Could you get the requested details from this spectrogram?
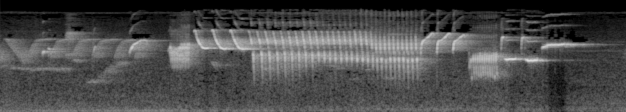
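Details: Belgian canary song starting with soft varied chirps, then a loud, fast rolling trill of high notes lasting about three seconds, closing with short whistled phrases.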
